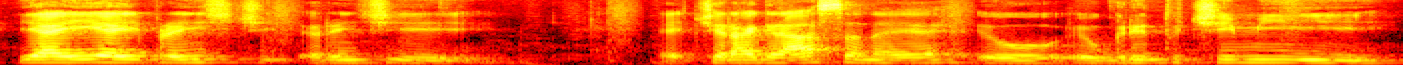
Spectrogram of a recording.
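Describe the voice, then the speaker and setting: A man's voice: mid-range voice, flat delivery, measured pace. A man from northern Brazil, telling stories in a playful, amused way. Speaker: interviewee.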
